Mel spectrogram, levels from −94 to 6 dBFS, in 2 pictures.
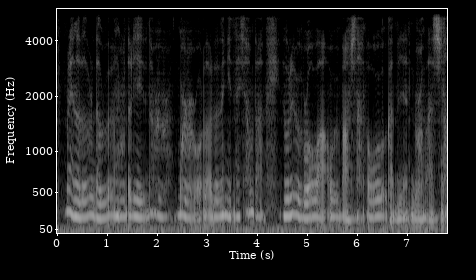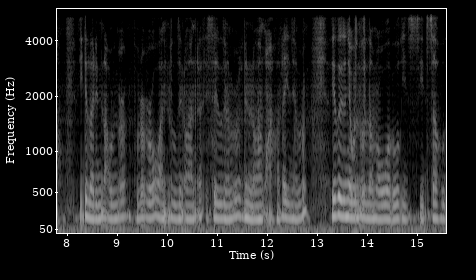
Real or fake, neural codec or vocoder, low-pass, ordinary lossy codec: fake; autoencoder, 22.05 kHz, a latent of 192 numbers a frame, VITS, trained on many speakers; 5.4 kHz; none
